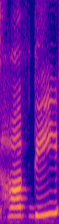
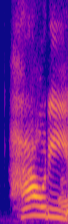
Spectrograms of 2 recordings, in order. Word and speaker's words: Hovvdy: that's bilingual this is hof d uh am i pronouncing it right or how would you guys pronounce it uh oh pronounce like the greeting howdy howdy okay okay you're reading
